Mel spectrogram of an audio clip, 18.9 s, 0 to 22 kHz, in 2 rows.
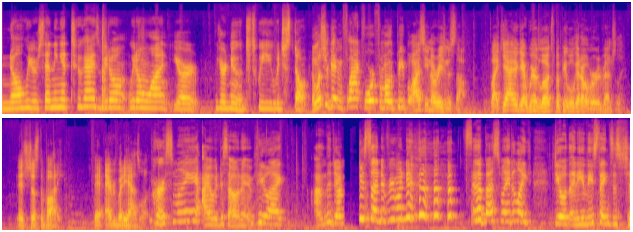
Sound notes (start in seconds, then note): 15.4 laughs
